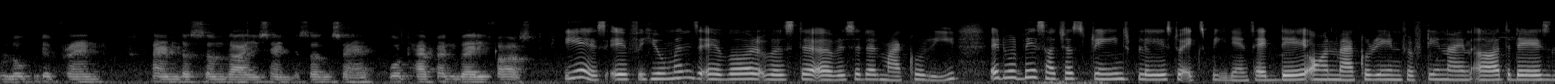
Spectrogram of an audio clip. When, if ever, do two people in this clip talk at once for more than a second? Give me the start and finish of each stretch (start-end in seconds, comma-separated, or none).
none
